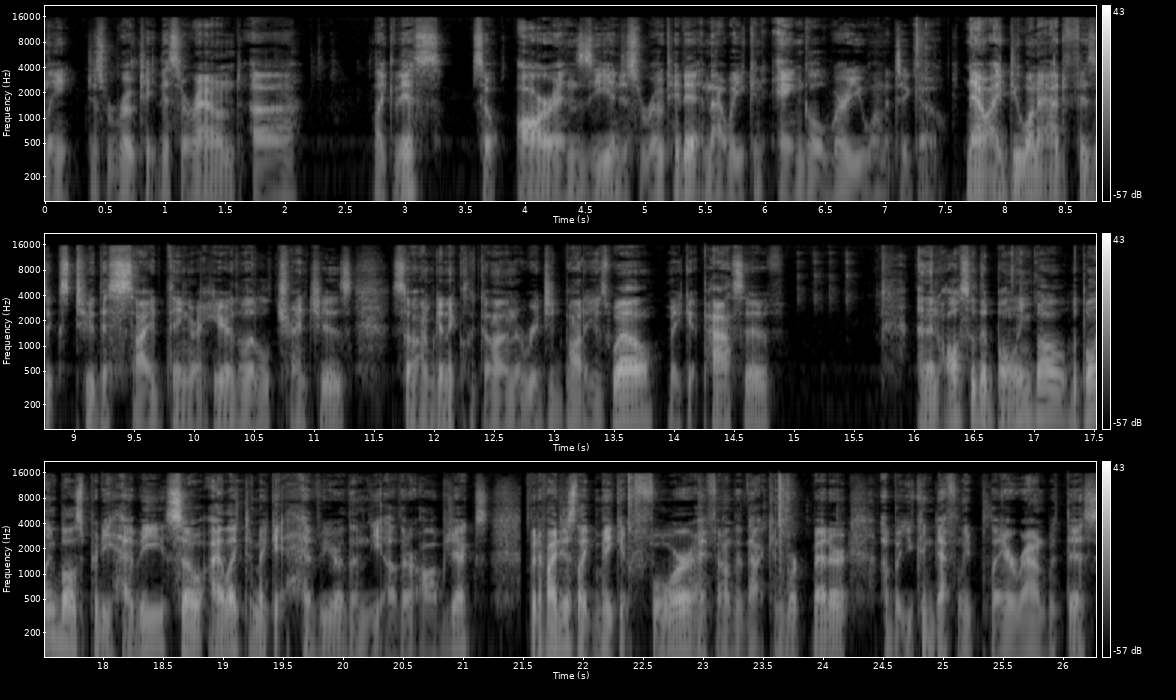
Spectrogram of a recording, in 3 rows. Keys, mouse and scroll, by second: 0.1 right click, 0.6 z, 1.8 z, 2.2 z, 2.5 r, 3.8 r, 7.1-7.4 middle drag, 7.4 a, 7.5-9.0 middle drag, 9.0 right click, 9.2-9.8 middle drag, 9.8-12.7 scroll up 1, 12.7-14.8 drag, 14.8-15.4 shift+middle drag, 15.4 a, 15.6-16.2 scroll down 1, 16.2 right click, 16.7 shift+middle drag, 17.0 scroll up 1, 18.9-19.8 middle drag, 19.8-20.6 scroll down 1, 20.6-21.0 scroll up 1, 21.4 click, 22.2-23.3 drag, 23.3 middle click, 23.5 space, 24.0 a.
